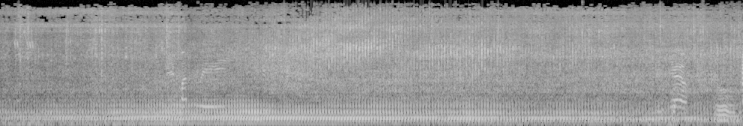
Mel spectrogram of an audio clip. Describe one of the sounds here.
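A motorcycle engine hums and grows louder.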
